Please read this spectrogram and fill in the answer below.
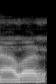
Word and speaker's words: hour: Engine, N आउल, एन आवर। आवर HOUR, आवर means घंटा होता है, जो समय का मात्रक है। तो आवर HOUR, एच साइलेंट है इसमें, OUR को ही पढ़ा जाता है, तो इसलिए एन आवर हो गया।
